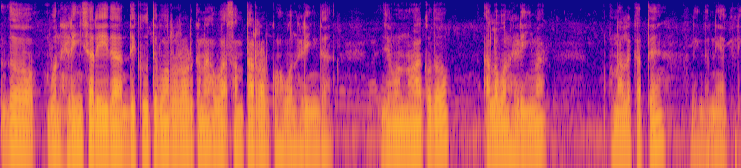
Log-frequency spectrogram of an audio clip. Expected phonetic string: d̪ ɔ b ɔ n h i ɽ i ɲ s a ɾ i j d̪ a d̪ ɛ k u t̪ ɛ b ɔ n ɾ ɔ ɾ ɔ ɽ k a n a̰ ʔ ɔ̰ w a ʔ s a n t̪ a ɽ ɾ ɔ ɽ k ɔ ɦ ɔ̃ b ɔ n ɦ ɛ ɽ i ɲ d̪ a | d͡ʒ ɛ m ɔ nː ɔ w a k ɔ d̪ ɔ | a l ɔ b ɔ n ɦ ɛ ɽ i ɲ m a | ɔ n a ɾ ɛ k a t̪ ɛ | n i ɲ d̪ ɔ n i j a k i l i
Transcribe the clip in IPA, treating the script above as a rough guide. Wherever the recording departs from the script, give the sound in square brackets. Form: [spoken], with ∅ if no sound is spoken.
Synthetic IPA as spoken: d̪ ɔ b ɔ n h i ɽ i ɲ s a ɾ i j d̪ a d̪ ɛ k u t̪ ɛ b ɔ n ɾ ɔ ɾ ɔ ɽ k a n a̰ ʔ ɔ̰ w a ʔ s a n t̪ a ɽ ɾ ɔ ɽ k ɔ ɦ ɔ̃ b ɔ n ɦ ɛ ɽ i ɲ d̪ a | d͡ʒ ɛ m ɔ nː ɔ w a k ɔ d̪ ɔ | a l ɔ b ɔ n ɦ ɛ ɽ i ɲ m a | ɔ n a [l] ɛ k a t̪ ɛ | n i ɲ d̪ ɔ n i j a k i l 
